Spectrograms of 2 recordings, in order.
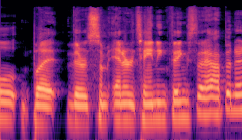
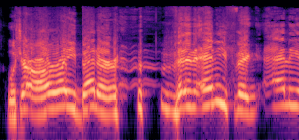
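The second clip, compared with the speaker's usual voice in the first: higher, laughing through the words; 9 semitones higher, 4 dB louder than usual. Real, not acted. Host ranking jokes above this episode, laughing. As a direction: break into a laugh mid-sentence.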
